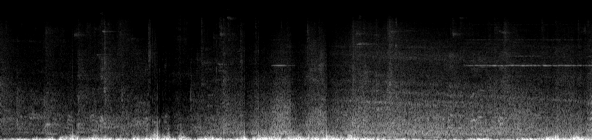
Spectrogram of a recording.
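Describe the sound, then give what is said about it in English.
An underground subway train rumbles steadily along the tracks between stations, with heavy low-end roar, rhythmic clacks from the rails and faint high-pitched squeals, loud throughout with no voices. “Now that we've done the subway and the underground.”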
